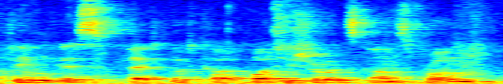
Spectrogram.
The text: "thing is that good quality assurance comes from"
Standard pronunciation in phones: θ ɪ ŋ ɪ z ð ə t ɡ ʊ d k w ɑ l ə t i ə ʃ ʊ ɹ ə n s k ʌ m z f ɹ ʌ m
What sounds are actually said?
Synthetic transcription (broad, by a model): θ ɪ ŋ ɪ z ð ə t ɡ ʊ d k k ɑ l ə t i ə ʃ ʊ ɹ ə n s k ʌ m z f ɹ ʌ m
